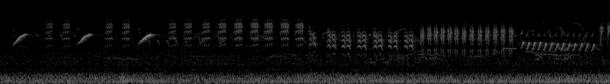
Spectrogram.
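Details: A sedge warbler sings at the Zouweboezem nature area in the Netherlands, filmed from afar with a compact camera: three rising whistled notes, then quick repeated chatter building into a buzzy, rattling trill.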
